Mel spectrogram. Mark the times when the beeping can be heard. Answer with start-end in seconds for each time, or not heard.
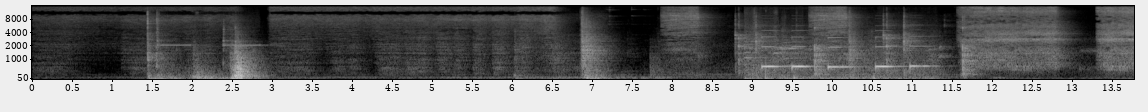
1.4-2.9, 8.9-11.4.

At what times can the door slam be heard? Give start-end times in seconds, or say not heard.
1.4-2.6, 6.0-7.2, 9.3-10.3.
